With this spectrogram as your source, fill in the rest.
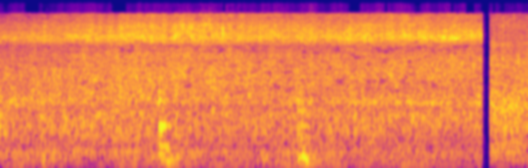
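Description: Chicken pieces frying in hot oil for a Bengali chicken curry, a close, steady hissing sizzle with a couple of soft stirring scrapes and a brief cut near the end.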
